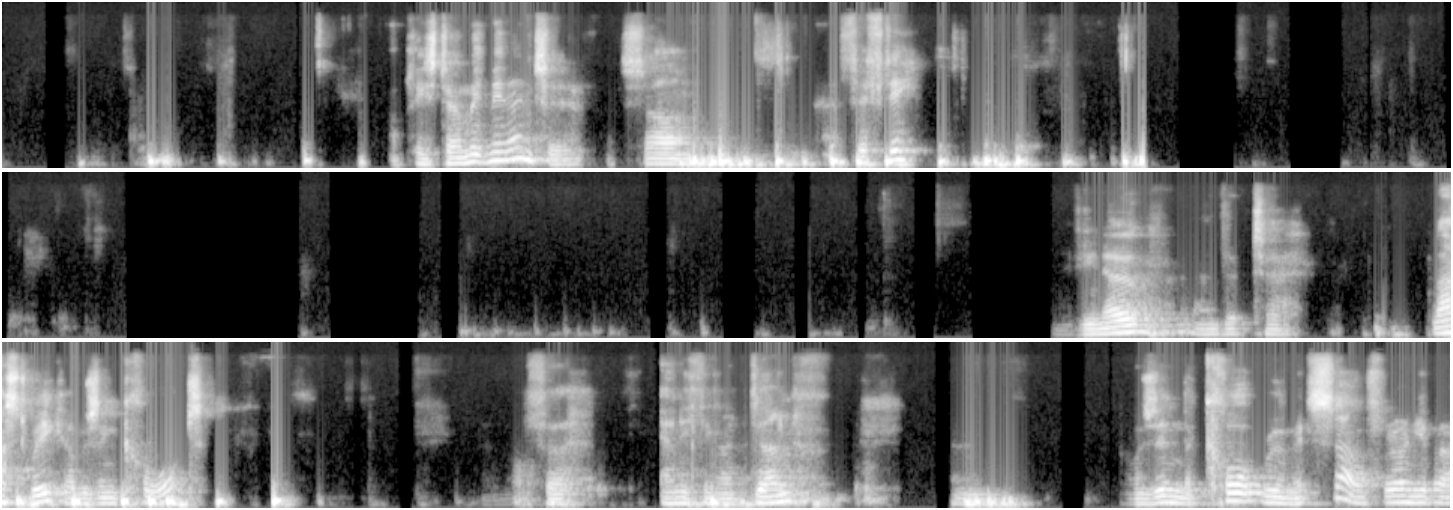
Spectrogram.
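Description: An elderly man speaks calmly through a microphone, pausing now and then.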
